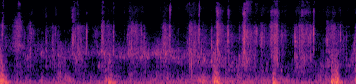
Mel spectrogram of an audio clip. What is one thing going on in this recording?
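Boots crunch on snow at a steady walking pace.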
